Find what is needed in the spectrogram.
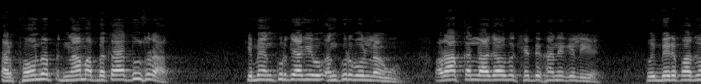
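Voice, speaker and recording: This man's voice sits high. His intonation stays fairly even. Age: 60s. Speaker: landowner complaining about land grab. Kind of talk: interview testimony.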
